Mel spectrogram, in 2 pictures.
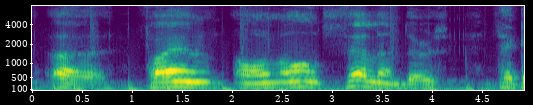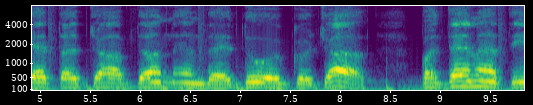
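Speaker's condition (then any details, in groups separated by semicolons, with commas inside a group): ALS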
